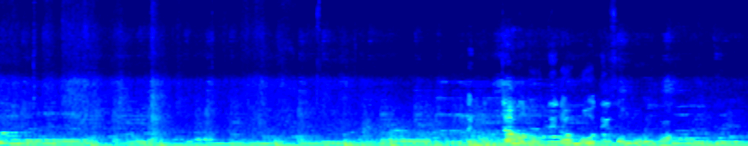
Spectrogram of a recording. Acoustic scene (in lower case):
cafe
